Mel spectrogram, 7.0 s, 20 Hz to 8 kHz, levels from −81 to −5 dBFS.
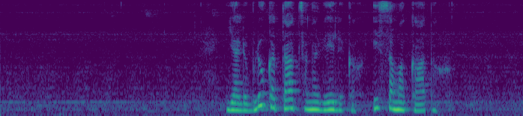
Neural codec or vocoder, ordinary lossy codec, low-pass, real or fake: none; none; none; real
